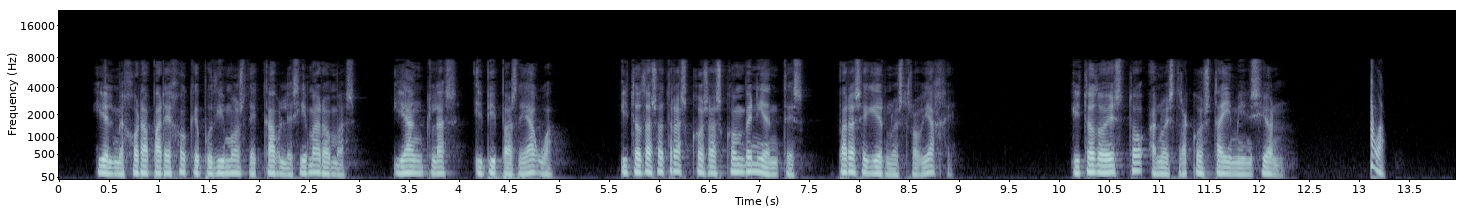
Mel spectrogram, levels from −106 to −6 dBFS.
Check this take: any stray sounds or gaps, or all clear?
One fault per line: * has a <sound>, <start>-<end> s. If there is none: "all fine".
* has a chirp, 13.1-13.3 s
